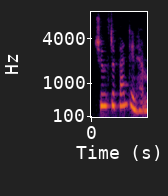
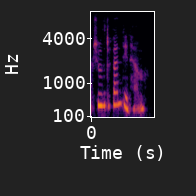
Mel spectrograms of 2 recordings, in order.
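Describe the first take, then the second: First: "She" stressed and raised, falling after it. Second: "was" leaned on, falling after it; stress on was. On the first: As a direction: point out that SHE was the one defending. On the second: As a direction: insist that she WAS defending him. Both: Acted. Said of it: "repeated Rose".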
